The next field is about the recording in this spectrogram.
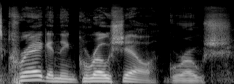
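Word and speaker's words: Groeschel: own name but so i just put like grow and shell together and that's how you pronounce it grow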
